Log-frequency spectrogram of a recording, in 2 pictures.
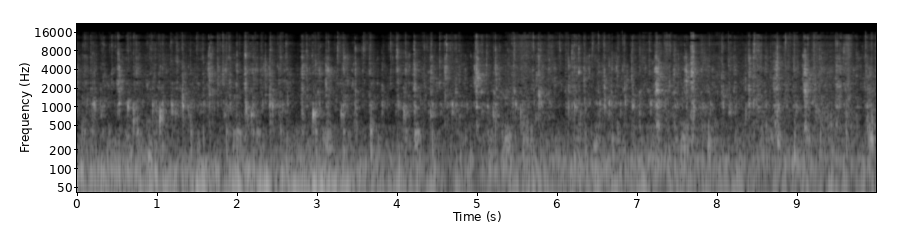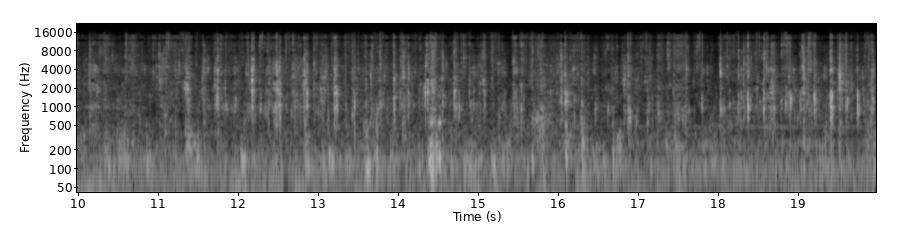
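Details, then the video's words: Pit bulls Oli and Nommy eating raw food, giant white snapper, recorded 21 October 2023: a dense, steady stream of wet crackling and clicking chews with slurping, continuing evenly for the whole stretch. "สุนัขพิทบูล🥩กินอาหารสดดิบ🐟[ASMR]MUKBANG 犬が生の肉を食べる[咀嚼音]"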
